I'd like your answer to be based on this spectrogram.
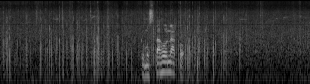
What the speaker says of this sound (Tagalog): ulan nagpayong-payong ta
